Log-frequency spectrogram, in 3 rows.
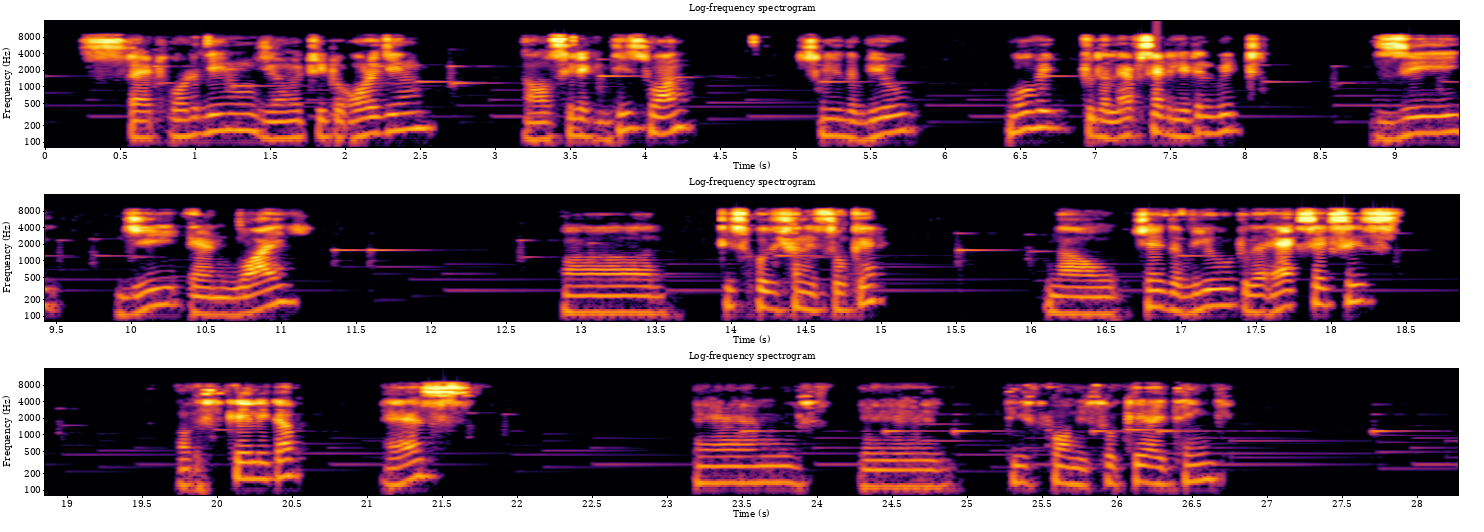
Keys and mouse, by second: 4.5 click, 8.2 g, 10.5 y, 14.4 click, 20.3 s, 25.2 click.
